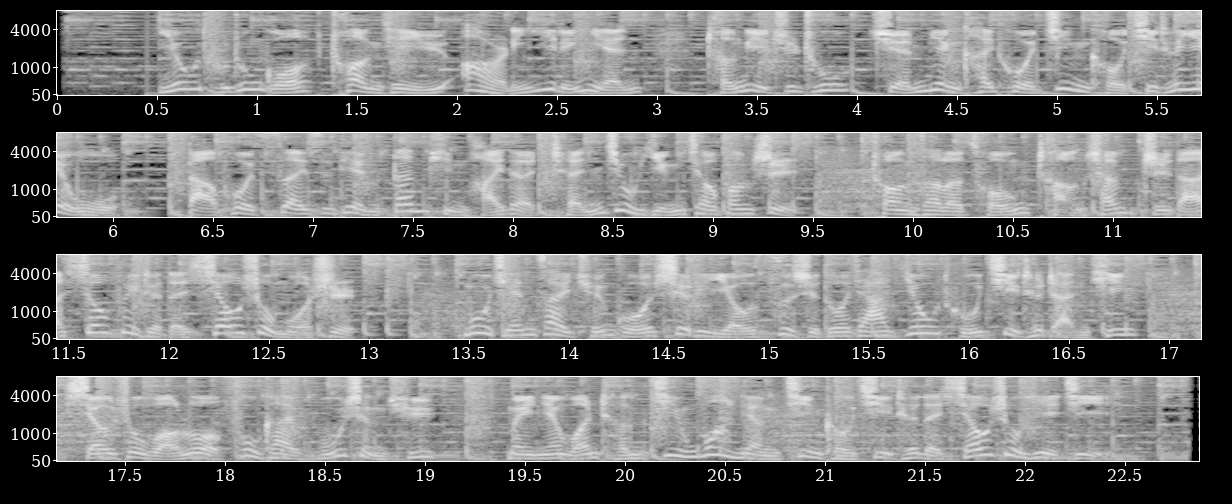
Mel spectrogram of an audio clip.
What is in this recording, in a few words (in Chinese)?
专题 企业 活力; 优途中国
